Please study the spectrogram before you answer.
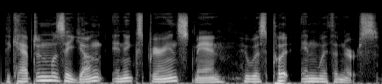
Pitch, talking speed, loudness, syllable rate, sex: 135 Hz, 220 wpm, -18 LUFS, 5.5 syllables/s, male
